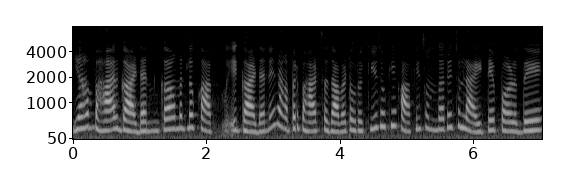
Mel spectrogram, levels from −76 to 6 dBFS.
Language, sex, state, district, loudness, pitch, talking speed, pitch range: Hindi, female, Uttar Pradesh, Jalaun, -28 LUFS, 270 Hz, 220 wpm, 245-315 Hz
